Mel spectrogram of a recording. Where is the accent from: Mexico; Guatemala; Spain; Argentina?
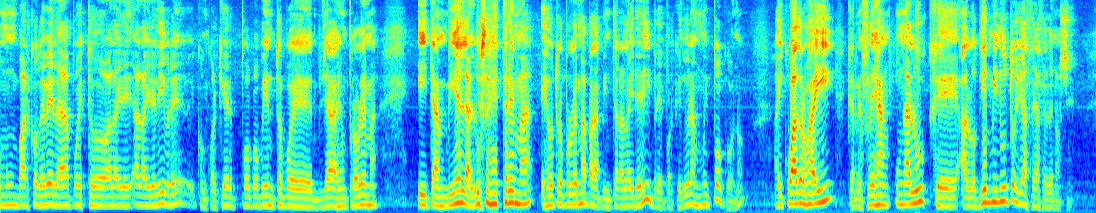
Spain; Ubrique, Andalusia; A mí me encanta pintar mi pueblo.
